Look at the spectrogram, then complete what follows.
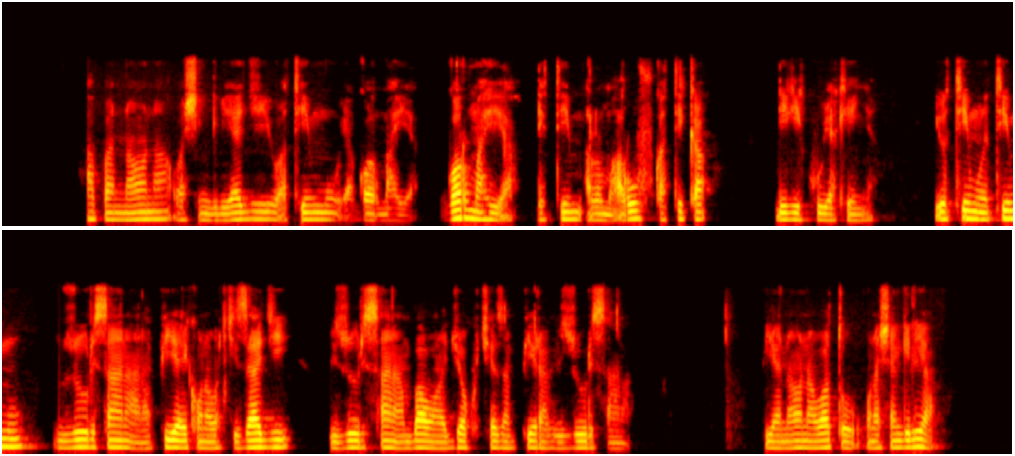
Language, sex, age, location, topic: Swahili, male, 18-24, Wajir, government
